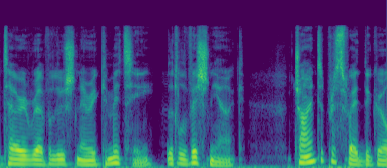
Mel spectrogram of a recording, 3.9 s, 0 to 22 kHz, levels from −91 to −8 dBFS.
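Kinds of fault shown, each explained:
Damaged data in a compressed stream: a corrupted stretch of the encoded speech throws the decoder out of sync, so it misreads the affected frames and hunts for the next valid header. This produces a brief disturbance lasting about 36 ms, from 1.65 to 1.68 s.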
